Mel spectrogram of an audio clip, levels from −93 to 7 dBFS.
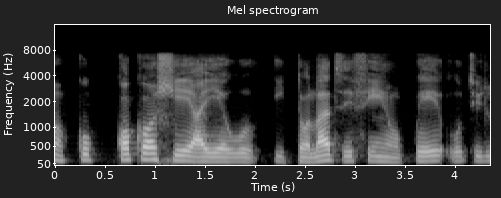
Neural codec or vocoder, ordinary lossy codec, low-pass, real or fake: codec, 16 kHz, 2 kbps, X-Codec, HuBERT features, trained on LibriSpeech; none; 7.2 kHz; fake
